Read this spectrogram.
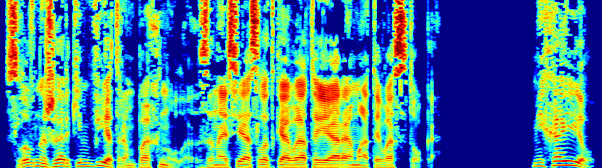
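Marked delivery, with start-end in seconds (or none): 5.3-6.0 put-on high, ringing girlish cry; ringing call. A narrator's reading. Natasha bursting in on Mikhail, high ringing call. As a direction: ring the name out high and quicker. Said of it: "прозвенела девушка".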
